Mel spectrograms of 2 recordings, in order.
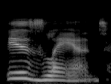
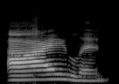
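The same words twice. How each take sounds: First: The S sound is pronounced in the word. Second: The S sound is not pronounced at all. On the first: The speaker calls it wrong. "Many people want to call this island because it does have an I S" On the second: The speaker calls it right. "the S is silent"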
